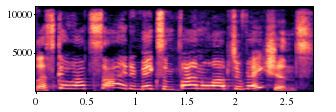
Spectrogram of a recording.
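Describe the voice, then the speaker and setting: In a put-on character voice, a female-sounding speaker squeaks along at a moderate pace with a bubbly tone and extremely high pitch. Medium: read story.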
